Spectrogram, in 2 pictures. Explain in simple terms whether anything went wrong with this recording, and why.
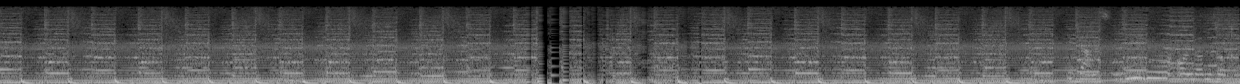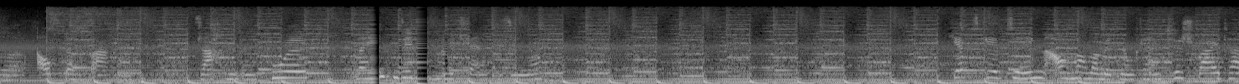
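A steady, raspy buzz runs under the whole recording. This is mains buzz: electrical interference from the 60 Hz power supply leaked into the audio.

From 5.27 to 7.03 s, and again from 16.11 to 16.89 s, the sound turns choppy and robotic. This is repeated packet loss: pieces went missing in transmission, some up to 120 ms long, and were patched over.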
